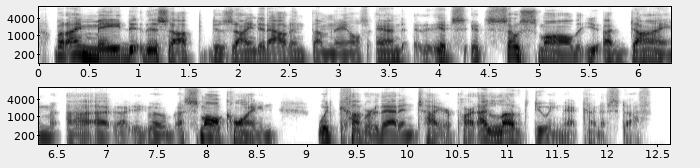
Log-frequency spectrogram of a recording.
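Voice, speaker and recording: A man with an American accent speaks at a fairly slow pace with hardly any pauses, in a plain, everyday voice. His pitch is medium and his intonation lively. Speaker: art instructor. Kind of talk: lecture. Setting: video call.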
